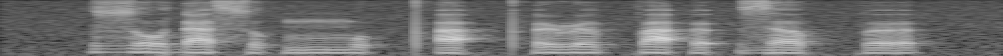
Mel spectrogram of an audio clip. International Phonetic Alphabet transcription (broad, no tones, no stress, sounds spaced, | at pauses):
z o ɗ a s o ʔ mː o ʔ pʼ a ʔ pʼ œ ɭ œ p a ʔ œ ʔ z ɐ pː œ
